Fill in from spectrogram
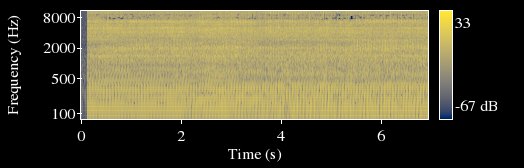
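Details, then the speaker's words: Older Sears Craftsman snowblower, neglected and left sitting for years in a shed, had been leaking fuel; now started by hand and ticking over at a steady, even idle with no misses or knocks: normal idle. "all right real quick one more time let's uh let's start it up by hand all right there you go yeah so she was just floting when I leaned it back"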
